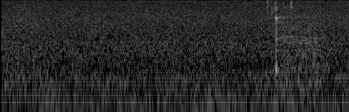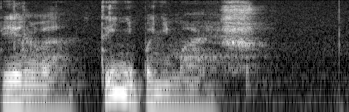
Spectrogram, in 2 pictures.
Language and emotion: Russian, sad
